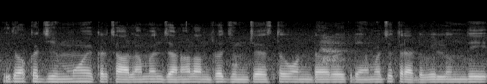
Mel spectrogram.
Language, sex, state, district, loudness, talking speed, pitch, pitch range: Telugu, male, Andhra Pradesh, Visakhapatnam, -18 LUFS, 185 wpm, 120 Hz, 115-125 Hz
